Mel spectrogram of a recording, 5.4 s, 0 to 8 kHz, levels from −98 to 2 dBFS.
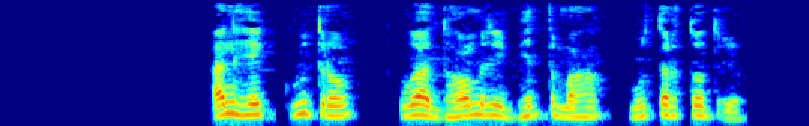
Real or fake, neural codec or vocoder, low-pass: real; none; 7.2 kHz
